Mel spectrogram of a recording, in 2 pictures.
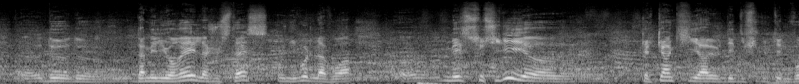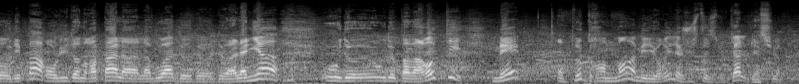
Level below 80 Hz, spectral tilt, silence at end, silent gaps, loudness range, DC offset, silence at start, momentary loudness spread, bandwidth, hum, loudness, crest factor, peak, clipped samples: -42 dBFS; -3.5 dB/octave; 0 s; none; 4 LU; under 0.1%; 0 s; 11 LU; 20 kHz; none; -15 LUFS; 16 dB; 0 dBFS; under 0.1%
